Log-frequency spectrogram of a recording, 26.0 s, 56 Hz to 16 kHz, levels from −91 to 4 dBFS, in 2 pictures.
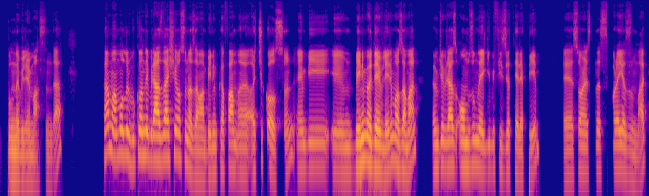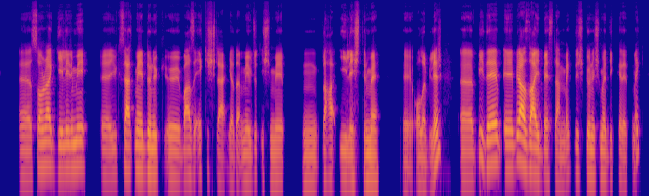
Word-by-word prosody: bulunabilirim 95 -3 -1
aslında. 85 0 -6 0.8
Tamam, 185 -2 +2
olur. 180 -3 +3
Bu 140 0 -7
konuda 180 -1 +4
biraz 160 -1 +9
daha 165 0 +7
şey 175 +3 0
olsun 165 -4 -1
o 130 - +3
zaman, 105 -2 0
benim 115 0 -2
kafam, 125 -1 +2
eee, 110 - -4
açık 115 0 -4
olsun. - - -1
Hem 125 0 -2
bir, 130 0 -3
emm, 115 -1 -3
benim 140 +5 +7
ödevlerim 130 -1 +6
o 145 - +5
zaman; 125 -1 +3 0.3
önce 125 +3 -2
biraz 135 0 +4
omzumla 135 0 +1
ilgili 120 +1 -1
bir 125 - -8
fizyoterapi, 120 -1 -4 0.5
eee, 105 +1 -2
sonrasında 115 +2 -4
spora 125 +1 -3
yazılmak, 105 -8 -2 0.4
eee, 105 0 -4
sonra 130 +5 +1
gelirimi, 130 +2 -1 0.3
eee, 105 - -5
yükseltmeye 115 +3 +1
dönük, 110 -2 -1
eee, 105 -1 -3
bazı 105 -1 -1
ek - - -9
işler - - -4
ya - - -7
da - - -4
mevcut 95 +2 -6
işimi, 100 0 -5 0.4
ımm, 95 0 -8
daha 105 0 -2
iyileştirme, 95 -2 -1 0.5
eee, - - -6
olabilir. 85 -4 -1 0.4
Eee, 100 -1 -2
bir 175 -6 -4
de, 145 +2 +5
eee, 125 -1 0
biraz 145 -6 +7
daha 120 -2 +8
iyi 110 -3 -2
beslenmek, 100 +4 -4
dış 115 -2 -8
görünüşüme 105 -3 -4
dikkat - - -8
etmek. - - -8
120 Hz, 150 wpm, -24 LUFS, 105-130 Hz, 0.8 s, biraz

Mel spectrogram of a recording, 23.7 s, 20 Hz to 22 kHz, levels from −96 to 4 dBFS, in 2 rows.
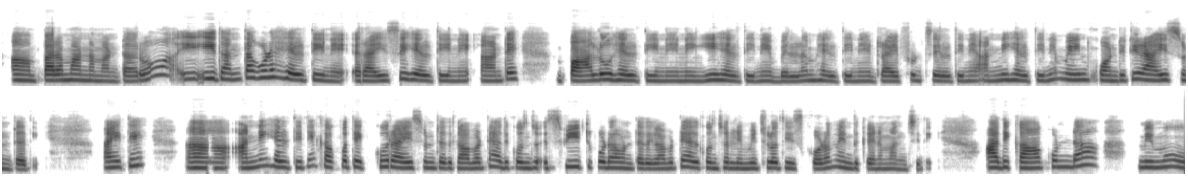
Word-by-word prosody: ఆ! - - +7 0.3
పరమాన్నం 235 -2 +4
అంటారు. 200 +5 -2 0.4
ఇ - - +3 0.2
ఇదంతా 270 +1 +3
కూడా 340 +1 +5
హెల్తీనే. 235 -5 +3 0.3
రైస్ 210 +4 0
హెల్తీనే, 215 -3 0 0.2
అంటే, 210 +7 +2 0.6
పాలు 220 +4 +7
హెల్తీనే, 215 -2 -1
నెయ్యి 205 +3 -2
హెల్తీనే, 210 -1 -3
బెల్లం 195 +3 -3
హెల్తీనే, 200 0 -5
డ్రై 200 -1 0
ఫ్రూట్స్ 225 -2 -8
హెల్తీనే. 205 +1 -4
అన్నీ 225 +3 -3 0.6
మెయిన్ 245 0 +1
క్వాంటిటీ 225 +3 -1
రైస్ 230 0 +2
ఉంటది. 195 -1 -3 0.7
అయితే 270 +5 +1 0.6
ఆహ్, 245 -1 +4 0.2
అన్నీ 260 +6 +1
హెల్తీనే, 265 +2 -1
కాకపోతే 280 0 0
ఎక్కువ 285 +5 -5
రైస్ 245 -1 +2
ఉంటది 235 -1 -3
కాబట్టి, 235 +3 -1
అది 245 -2 -3
కొంచెం 245 0 -1 0.2
స్వీట్ 285 0 +2
కూడా 250 -1 +2
ఉంటది 220 0 -2
కాబట్టి, 230 +6 -3
అది 250 - +2
కొంచెం 240 0 -2
లిమిట్‌లో 225 +2 0
తీసుకోవడం 225 +2 -3
ఎందుకైనా 220 -1 -4
మంచిది. 195 +1 -9 0.6
అది 260 +1 +3
కాకుండా 275 +6 +1 0.6
మేము 265 +2 0
230 Hz, 120 wpm, -24 LUFS, 210-250 Hz, 0.7 s, ఆ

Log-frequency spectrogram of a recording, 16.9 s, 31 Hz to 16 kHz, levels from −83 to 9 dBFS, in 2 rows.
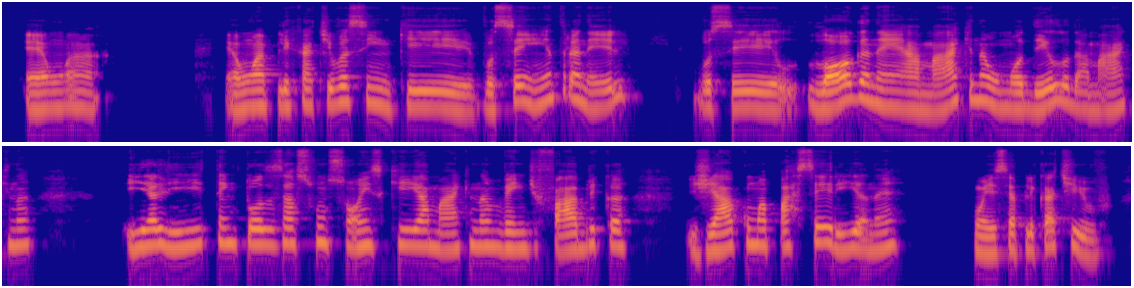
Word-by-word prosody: É 140 0 +3
uma 145 0 -4 0.9
é 135 - -1
um 150 +3 +2
aplicativo, 160 +2 -1
assim, 180 -4 -2
que 150 -3 -1
você 135 +6 0
entra 195 +4 0
nele, 170 - -3 0.4
você 150 -1 -1 0.3
loga, 170 +8 +7
né, 160 -5 0
a 140 -1 +1
máquina, 185 +10 0
o 175 - 0
modelo 145 +6 +1
da 145 -4 -5
máquina, 180 +9 -5 0.7
e 180 +3 +1
ali 190 0 +2
tem 210 +1 -3
todas 200 -1 +1
as 205 0 0
funções 200 -4 -2
que 195 -1 -3
a 185 0 +4
máquina 175 +2 -2
vem 175 -1 0
de 170 +1 -7
fábrica 180 +5 +2 0.4
já 160 +5 +4
com 205 +2 -5
uma 195 -1 +2
parceria, 195 -3 0
né, 175 +4 -5 0.5
com 150 - 0
esse 140 +2 0
aplicativo. 160 -4 -2
170 Hz, 140 wpm, -24 LUFS, 150-195 Hz, 0.9 s, loga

